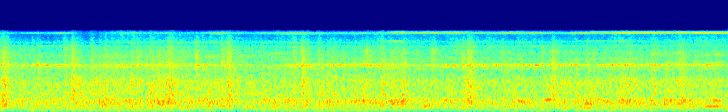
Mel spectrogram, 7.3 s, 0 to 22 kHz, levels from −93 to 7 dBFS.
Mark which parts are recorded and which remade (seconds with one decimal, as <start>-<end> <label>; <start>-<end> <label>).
0.0-7.3 recorded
